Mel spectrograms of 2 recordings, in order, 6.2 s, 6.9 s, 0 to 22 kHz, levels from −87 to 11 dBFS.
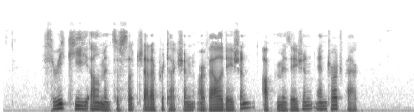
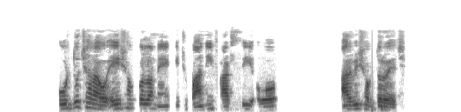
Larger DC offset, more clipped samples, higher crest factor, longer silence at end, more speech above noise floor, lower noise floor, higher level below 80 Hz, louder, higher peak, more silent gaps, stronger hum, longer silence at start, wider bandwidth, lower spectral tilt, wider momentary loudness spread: neither; neither; about the same, 20 dB vs 18 dB; about the same, 0.9 s vs 0.9 s; second, 37 dB vs over 72 dB; second, -59 dBFS vs under -90 dBFS; first, -36 dBFS vs -60 dBFS; second, -23 LUFS vs -19 LUFS; about the same, -2 dBFS vs -2 dBFS; second, none vs 2.55-2.59 s, 4.17-5.10 s; neither; second, 0.65 s vs 0.9 s; about the same, 7.6 kHz vs 7.6 kHz; first, -6.5 dB/octave vs -5 dB/octave; second, 7 LU vs 10 LU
